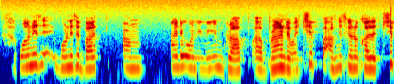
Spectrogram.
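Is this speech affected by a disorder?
Yes: Down syndrome.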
